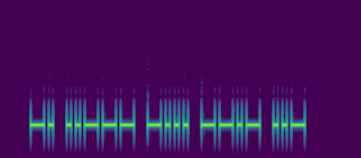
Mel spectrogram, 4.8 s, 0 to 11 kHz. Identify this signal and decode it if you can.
Morse code, heard as a keyed tone, about 20 wpm, 700 Hz. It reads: N2BQU
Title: USA Call Signs - 5 Characters - Repeated 3x - 20wpm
